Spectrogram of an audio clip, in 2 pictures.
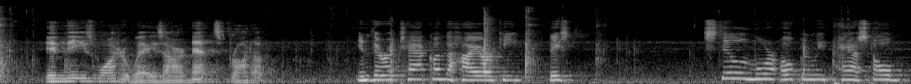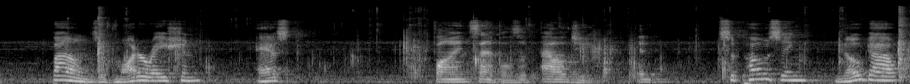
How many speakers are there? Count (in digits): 2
